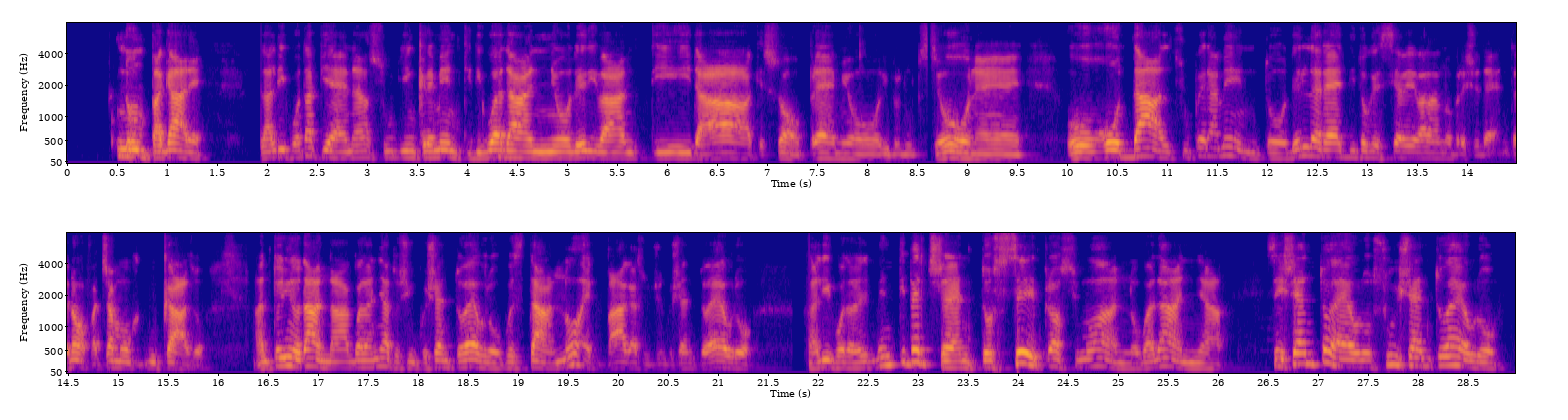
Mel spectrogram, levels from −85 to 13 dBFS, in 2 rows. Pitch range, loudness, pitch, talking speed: 130-205 Hz, -21 LUFS, 150 Hz, 110 wpm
